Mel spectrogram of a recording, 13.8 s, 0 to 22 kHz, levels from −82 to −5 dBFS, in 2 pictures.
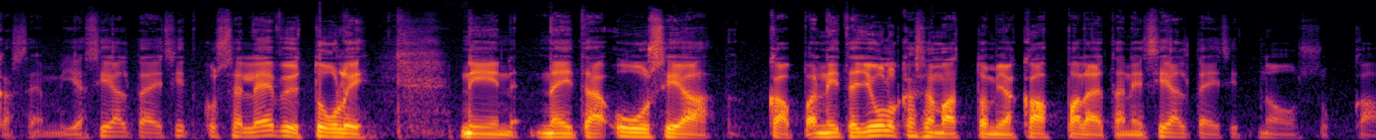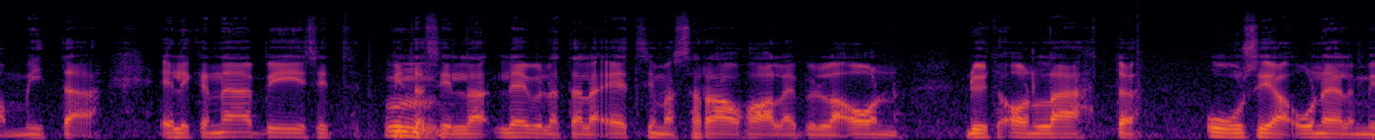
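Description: A speech recording with an automatic gain falling fault: from 1.45 s, just after "ei sitten kun se", the level sinks steadily by about 7 dB until 5.87 s, where "ei sitten noussutkaan mitään" follows. The gain control judged the input too loud, or its background noise too strong, and pulled its gain down gradually. Unlike a talker moving relative to the microphone, as happens around 1 s and 5.5 s, the room noise drops along with the voice, showing the change came from the gain stage.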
